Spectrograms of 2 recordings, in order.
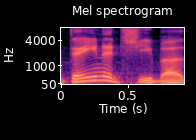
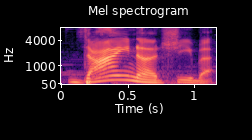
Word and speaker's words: Dana Chiba: Apparently, I've been saying Dana Chiba, the author of Riichi Book 1, this entire time. I think his name is pronounced Dinah Chiba, and this is humiliating.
